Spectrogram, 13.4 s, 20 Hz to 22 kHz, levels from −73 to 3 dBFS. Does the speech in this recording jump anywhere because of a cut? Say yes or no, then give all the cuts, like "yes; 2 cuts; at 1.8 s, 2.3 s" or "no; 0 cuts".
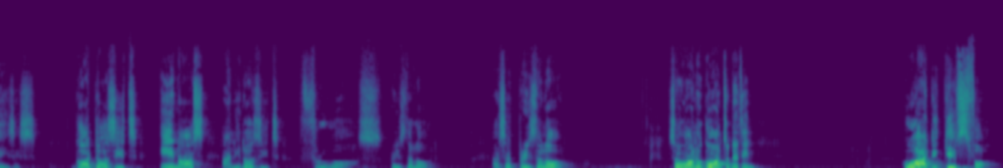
yes; 2 cuts; at 3.2 s, 9.9 s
